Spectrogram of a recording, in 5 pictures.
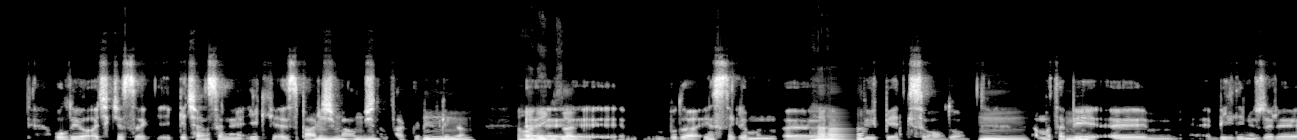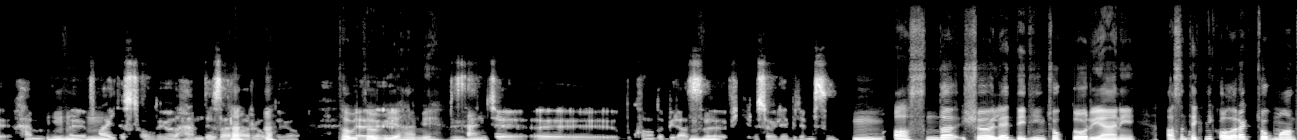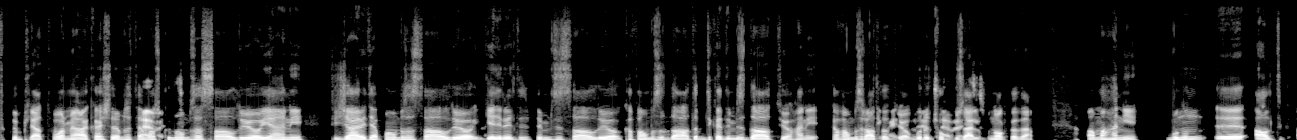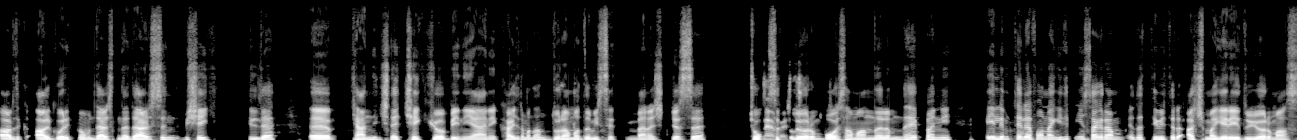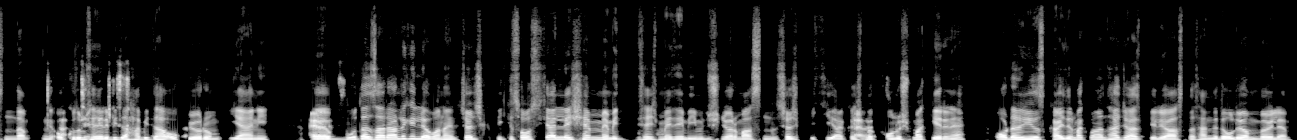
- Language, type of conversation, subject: Turkish, unstructured, Sosyal medyanın hayatımızdaki yeri nedir?
- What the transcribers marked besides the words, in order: distorted speech; tapping; static; unintelligible speech; unintelligible speech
